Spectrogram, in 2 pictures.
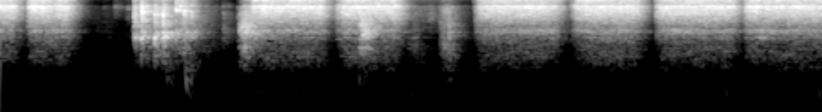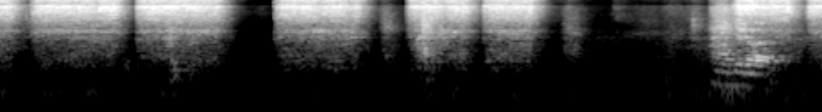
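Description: Plasti Dip sprayed from an aerosol can running low, giving repeated sputtery bursts of hiss separated by short pauses, close and fairly loud.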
